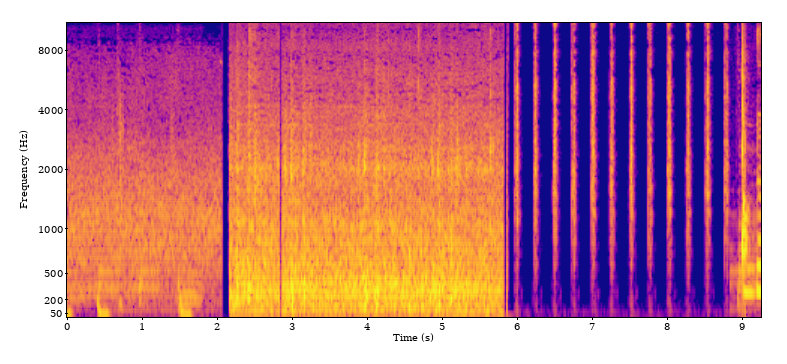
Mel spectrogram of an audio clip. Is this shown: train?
yes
